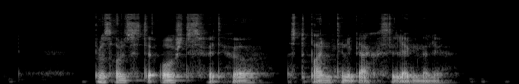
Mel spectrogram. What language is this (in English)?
Bulgarian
